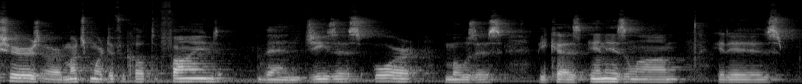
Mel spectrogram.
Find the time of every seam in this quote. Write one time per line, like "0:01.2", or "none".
none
